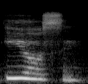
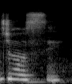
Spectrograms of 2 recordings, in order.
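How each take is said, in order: First: The word starts with an ee vowel sound. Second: The word starts with a j consonant sound. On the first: The speaker calls it right. "isto seria Iose" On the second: The speaker calls it wrong. "e não Jose"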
